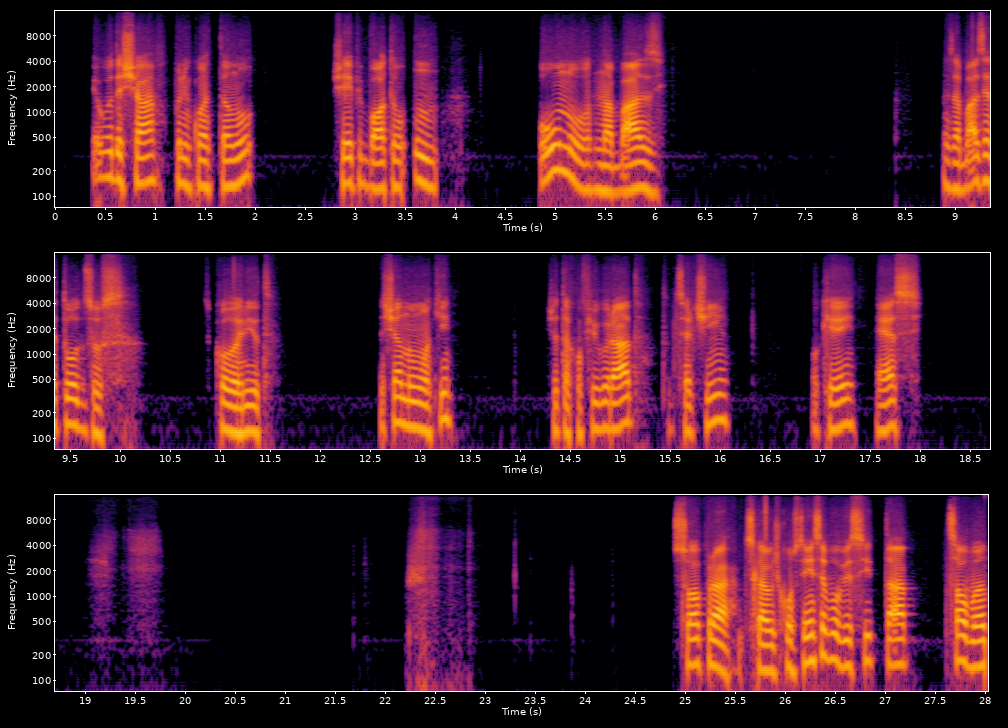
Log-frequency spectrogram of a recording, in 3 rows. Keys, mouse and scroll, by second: 1.5 click, 4.8-10.4 drag, 10.4 Tab, 11.4 Tab, 12.4 click, 13.7 click, 14.7 Tab, 16.4 ctrl+s, 24.3 ctrl+s.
